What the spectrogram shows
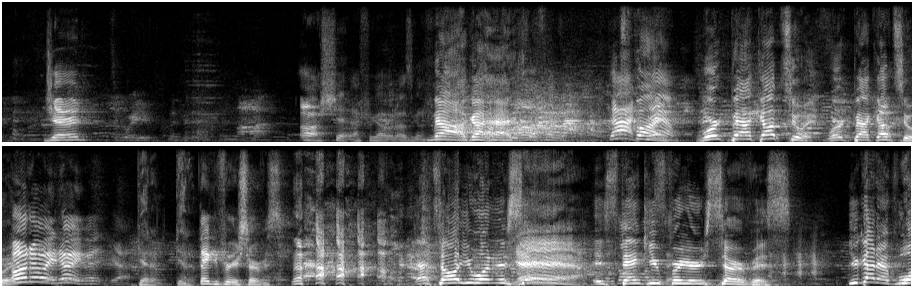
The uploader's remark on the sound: We are live in Hollywood at the American Legion Post 43! A couple hundred Southern California Drinkin’ Bros.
